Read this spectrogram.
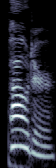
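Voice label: "powder", American English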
